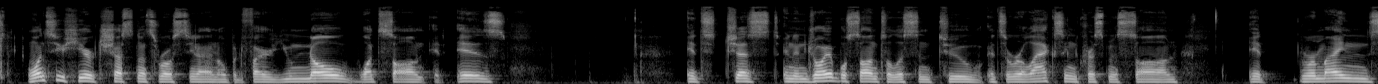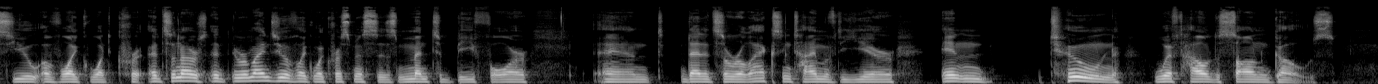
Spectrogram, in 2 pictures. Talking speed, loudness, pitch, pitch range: 140 wpm, -21 LUFS, 125 Hz, 115-135 Hz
